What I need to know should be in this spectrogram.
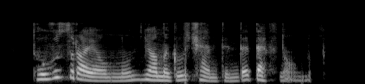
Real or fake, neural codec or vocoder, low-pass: fake; vocoder, 22.05 kHz, 80 mel bands, WaveNeXt; 7.2 kHz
